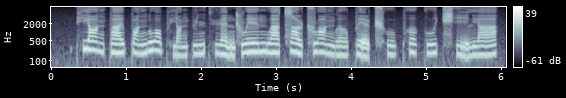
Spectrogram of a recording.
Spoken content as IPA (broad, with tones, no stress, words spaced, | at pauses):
pʰjɑ˥˨ŋpa˨˦ɪ̯ pɑ˨˦ŋlwɔ˥˨pʰjɑ˩ŋpy˨˦n t̪ʰɥɛ̰˨˩nʂwe˦ɪ̯ n̪wä˦t͡sɑ˥˨ʊ̯ ʈ͡ʂwɑ˥˨ŋlɤ˨˦pḛ˨˩ɪ̯ ʈ͡ʂʰu˨˦pʰɤ˥˨ku˦ t͡ɕʰḭ˨˩ljä˨˦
